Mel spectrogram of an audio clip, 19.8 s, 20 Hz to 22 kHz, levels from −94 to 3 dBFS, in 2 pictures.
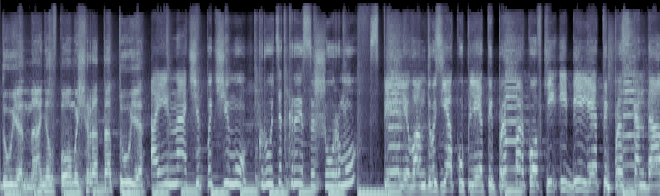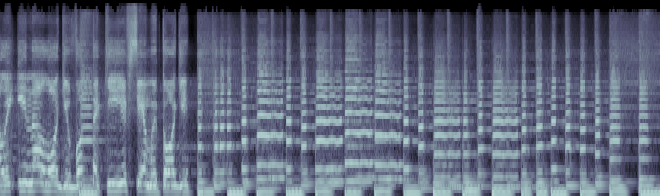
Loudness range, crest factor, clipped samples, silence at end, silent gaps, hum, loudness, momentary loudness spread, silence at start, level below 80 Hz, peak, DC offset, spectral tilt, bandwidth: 2 LU; 14 dB; under 0.1%; 0 s; none; none; -17 LUFS; 4 LU; 0 s; -36 dBFS; -4 dBFS; under 0.1%; -3.5 dB/octave; 19.5 kHz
